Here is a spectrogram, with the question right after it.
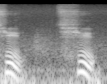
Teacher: It's the same as the English U, but your mouth is much more pursed. So think about if you ate a lemon, your mouth would be like, or if you're trying to whistle, it'd be, so try that.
